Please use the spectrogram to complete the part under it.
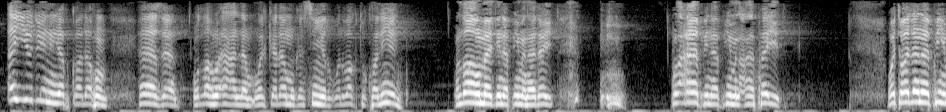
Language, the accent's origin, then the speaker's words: Arabic; Egypt; اللهم احفظ بلدنا مصر وسائر بلاد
